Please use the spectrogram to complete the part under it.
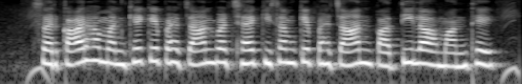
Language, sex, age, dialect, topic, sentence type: Chhattisgarhi, female, 18-24, Western/Budati/Khatahi, banking, statement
